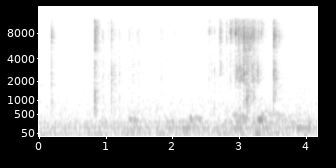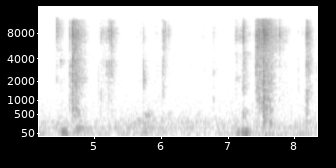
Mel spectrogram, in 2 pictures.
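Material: Soap.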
